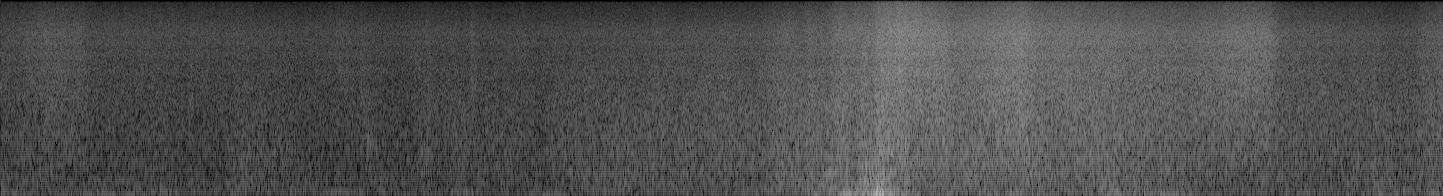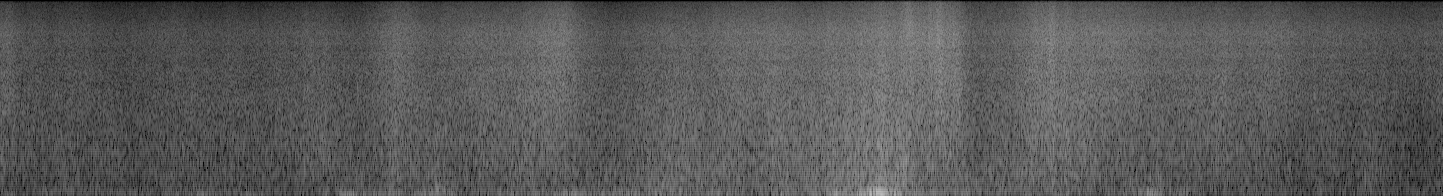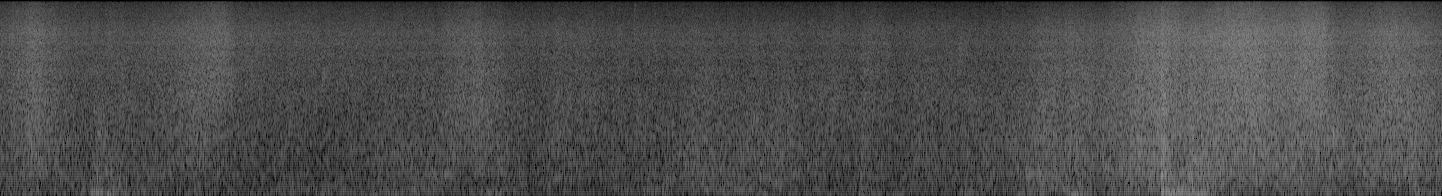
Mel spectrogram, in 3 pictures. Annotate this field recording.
This recording was made in a place called Las Puntas, just in the entrance of the smallest hostel in the world. There we can find a “bufadero”. Is a hole in the volcanic ground throw which the wind, pushed by the waves of the ocean, blows.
